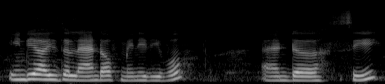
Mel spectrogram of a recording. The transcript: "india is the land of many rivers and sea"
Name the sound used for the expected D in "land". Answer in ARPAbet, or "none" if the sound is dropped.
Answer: D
